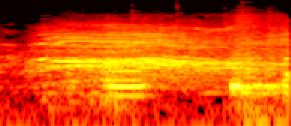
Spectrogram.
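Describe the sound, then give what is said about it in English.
A crowd cheers and hollers for a man who has just had a birthday. The voices swell within the first half second and hold as a loud, sustained group cheer for nearly three seconds. “It's great when you get cheered just for being alive still.”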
